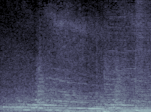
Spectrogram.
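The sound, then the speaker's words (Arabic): A car engine revs steadily, its pitch rising and falling with some sliding whine, fairly loud, with no voices. “محركات”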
